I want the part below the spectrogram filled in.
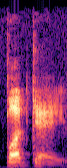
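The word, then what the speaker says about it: Buttigieg: It's butt gay. Like that's really what it is. Like spelling it's BUTTGEIG, butt gay.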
